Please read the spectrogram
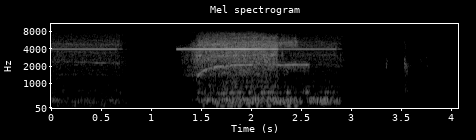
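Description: Cordless drill driving a screw into a sword handle, running until under a second in; after a short gap it runs again with a whine that rises and then holds, stopping about three seconds in. A couple of light clicks follow.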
